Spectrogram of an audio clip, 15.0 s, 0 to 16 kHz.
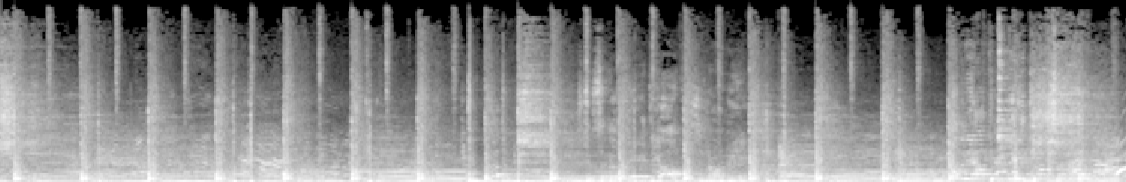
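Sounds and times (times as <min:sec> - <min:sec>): drum kit steady beat: 0:00.0 - 0:15.0
rock band playing live: 0:00.0 - 0:15.0
man singing: 0:07.6 - 0:10.2, 0:12.6 - 0:15.0.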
